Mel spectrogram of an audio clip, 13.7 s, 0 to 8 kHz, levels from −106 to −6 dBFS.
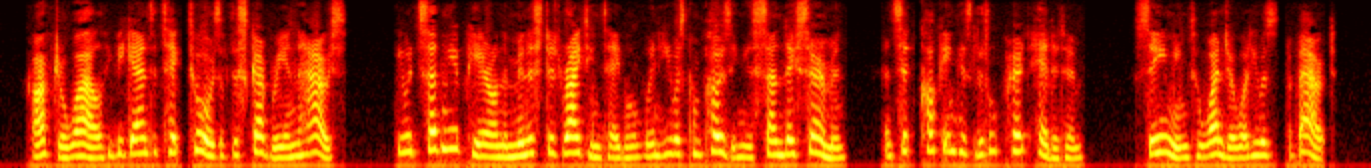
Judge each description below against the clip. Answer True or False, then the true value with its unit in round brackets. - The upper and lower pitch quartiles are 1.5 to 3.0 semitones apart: False (5.6 semitones)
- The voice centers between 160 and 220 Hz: False (235 Hz)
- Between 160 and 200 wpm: True (195 wpm)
